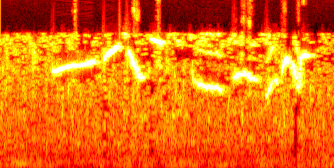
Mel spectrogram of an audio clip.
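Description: A female white-rumped shama sings a rich, varied run of clear whistles, sliding up and down in quick phrases over about three seconds.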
